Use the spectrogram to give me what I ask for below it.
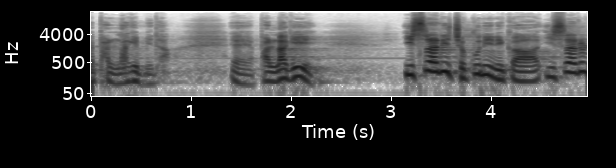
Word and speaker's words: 발락: 있습니다 모압 왕 발락이 발락이 자꾸 한국 발음이 좀 이상하죠 악으로 발음을 하는데 발락입니다 발락이 이스라엘이 적군이니까 이스라엘을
